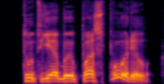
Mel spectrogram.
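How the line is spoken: Silent inner snort. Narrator (Russian): хмыкнул я про себя

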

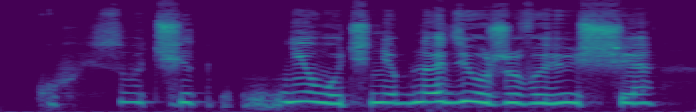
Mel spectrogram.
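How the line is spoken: Dejected sigh. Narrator (Russian): тоскливо вздохнула я

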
